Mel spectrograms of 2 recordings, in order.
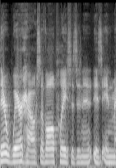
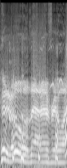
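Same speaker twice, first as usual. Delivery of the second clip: put-on sultry radio host voice, louder; 9 dB louder than usual. Opening the show in a put-on voice: sexy radio man voice. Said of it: "It's me, Mister Sexy Radio Man".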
